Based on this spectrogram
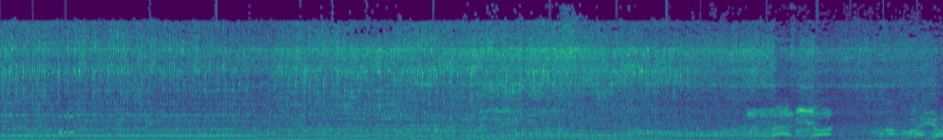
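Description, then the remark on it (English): A car engine idles at a traffic stop with a steady, low rumbling hum that runs the whole time, joined near the end by muffled voices and a brief higher-pitched tone. “So here's the traffic. It starts right at the traffic stop, and we'll watch it, and we'll break it up, and we'll make our own decisions.”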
